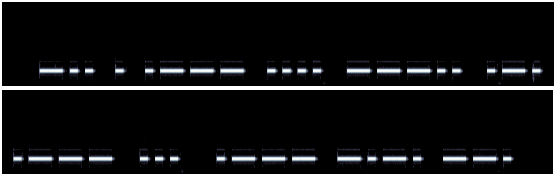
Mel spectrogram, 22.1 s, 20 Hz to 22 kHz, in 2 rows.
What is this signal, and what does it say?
Morse code, heard as a keyed tone, about 8 wpm, 650 Hz. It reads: DE JH8RJS JCG
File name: jh8cbh / 2022cw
